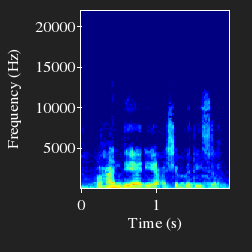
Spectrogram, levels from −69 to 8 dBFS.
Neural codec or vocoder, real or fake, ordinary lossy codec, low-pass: vocoder, 44.1 kHz, 128 mel bands, Pupu-Vocoder; fake; MP3, 64 kbps; 19.8 kHz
